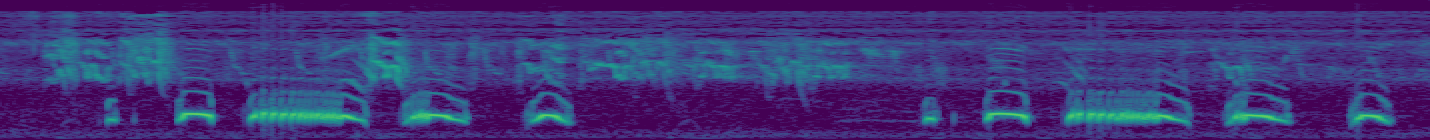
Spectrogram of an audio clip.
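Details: Spotted dove for decoy trapping calling two cooing phrases in a row. Each is a hoot, a rolling trilled coo and several short downslurred notes, over scattered high chirps and twitters from other birds.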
